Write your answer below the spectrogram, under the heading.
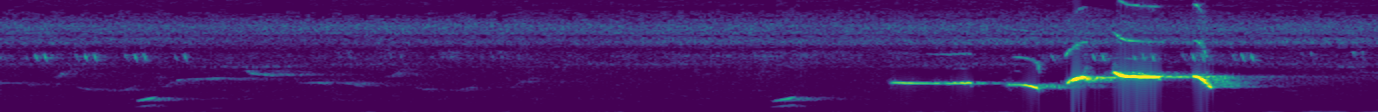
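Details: Oriental magpie-robin lure song: two short, soft, falling notes a few seconds apart, then a loud, drawn-out whistled phrase that climbs and bends, with faint high chirps in the background.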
